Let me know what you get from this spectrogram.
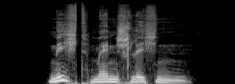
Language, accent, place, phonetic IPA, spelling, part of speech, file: German, Germany, Berlin, [ˈnɪçtˌmɛnʃlɪçn̩], nichtmenschlichen, adjective, De-nichtmenschlichen.ogg
- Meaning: inflection of nichtmenschlich: 1. strong genitive masculine/neuter singular 2. weak/mixed genitive/dative all-gender singular 3. strong/weak/mixed accusative masculine singular 4. strong dative plural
